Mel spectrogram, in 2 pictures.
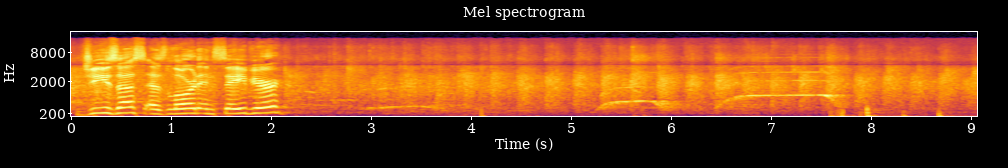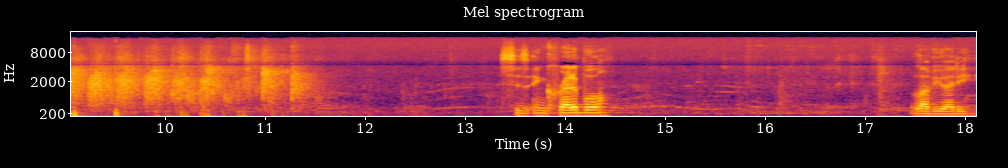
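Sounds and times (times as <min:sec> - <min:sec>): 
crowd applauding people being baptized: 0:00.0 - 0:11.6
speech: 0:00.1 - 0:02.3, 0:14.0 - 0:14.6, 0:17.5 - 0:18.1
faint whoops and cheering voices: 0:02.8 - 0:04.0, 0:05.3 - 0:08.1.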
